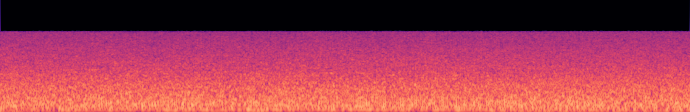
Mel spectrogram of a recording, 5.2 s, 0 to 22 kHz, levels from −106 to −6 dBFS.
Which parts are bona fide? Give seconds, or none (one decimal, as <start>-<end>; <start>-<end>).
0.0-0.7; 3.8-5.2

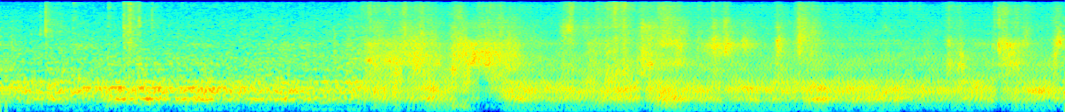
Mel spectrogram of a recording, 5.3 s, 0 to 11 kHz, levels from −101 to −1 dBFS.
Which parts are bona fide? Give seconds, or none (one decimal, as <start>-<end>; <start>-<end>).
0.0-1.8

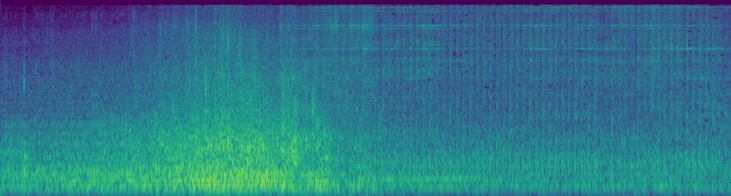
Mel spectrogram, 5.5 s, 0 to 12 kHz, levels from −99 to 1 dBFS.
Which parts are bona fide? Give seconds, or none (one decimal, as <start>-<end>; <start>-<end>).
0.0-2.2; 2.8-4.5; 5.1-5.5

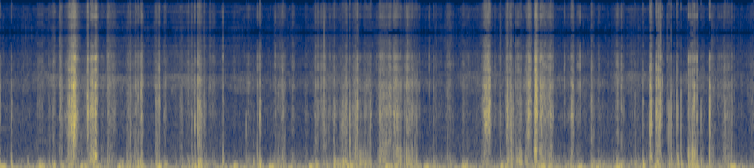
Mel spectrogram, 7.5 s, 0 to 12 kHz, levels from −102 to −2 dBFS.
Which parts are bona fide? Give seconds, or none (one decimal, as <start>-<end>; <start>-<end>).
0.0-0.5; 2.4-7.5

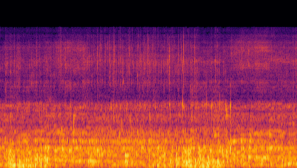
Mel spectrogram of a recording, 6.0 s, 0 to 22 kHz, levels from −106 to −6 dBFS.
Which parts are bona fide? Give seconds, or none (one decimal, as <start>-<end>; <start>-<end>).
1.8-3.8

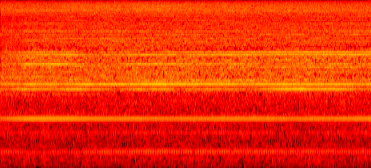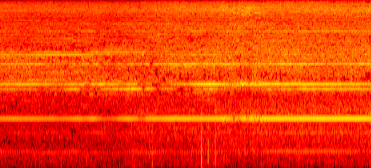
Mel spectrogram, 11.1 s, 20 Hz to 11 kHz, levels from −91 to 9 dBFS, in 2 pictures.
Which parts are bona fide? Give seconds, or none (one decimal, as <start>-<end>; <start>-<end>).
0.0-8.9; 9.5-11.1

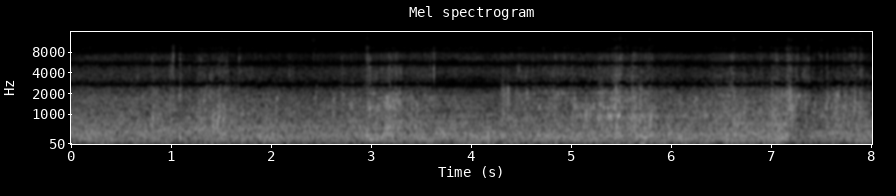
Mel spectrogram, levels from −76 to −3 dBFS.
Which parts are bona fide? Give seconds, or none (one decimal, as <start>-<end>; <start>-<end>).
0.0-3.6; 4.3-8.0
